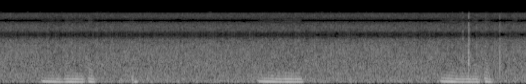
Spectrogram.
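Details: A sleeping house cat snores in slow, even rhythm, three low rumbling breaths about two and a half seconds apart, each with a brief double pulse, against constant background hiss.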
